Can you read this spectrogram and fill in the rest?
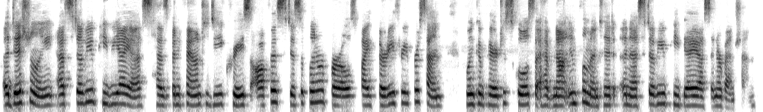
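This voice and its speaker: A woman from New Jersey, an instructor and life coach, giving a clear, formal overview in a prepared presentation. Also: medium pitch, fairly even intonation, normal speed, darkish tone, poor audio. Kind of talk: reading a prepared class presentation.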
